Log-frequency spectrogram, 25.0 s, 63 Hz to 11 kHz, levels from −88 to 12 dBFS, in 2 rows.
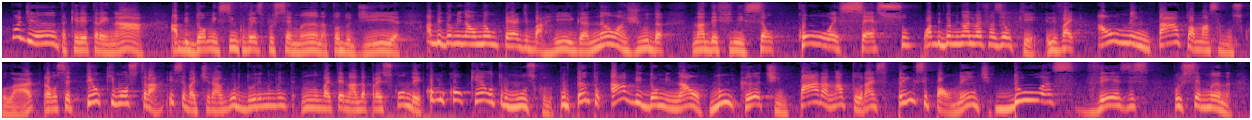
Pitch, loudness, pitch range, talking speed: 170 Hz, -17 LUFS, 140-225 Hz, 170 wpm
